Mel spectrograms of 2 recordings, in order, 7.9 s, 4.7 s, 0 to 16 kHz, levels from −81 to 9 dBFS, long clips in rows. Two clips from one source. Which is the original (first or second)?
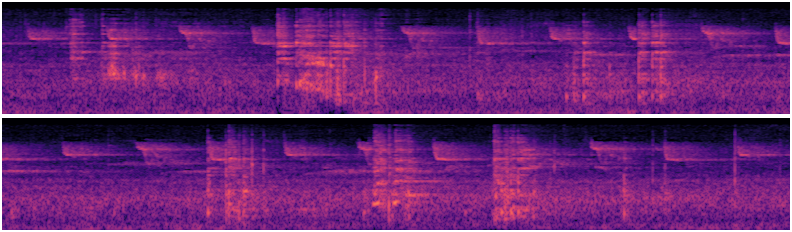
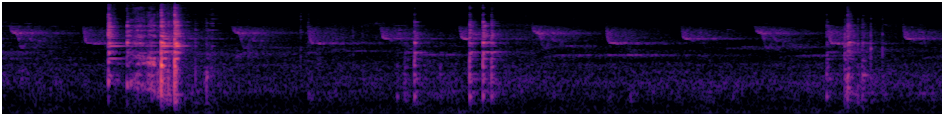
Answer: second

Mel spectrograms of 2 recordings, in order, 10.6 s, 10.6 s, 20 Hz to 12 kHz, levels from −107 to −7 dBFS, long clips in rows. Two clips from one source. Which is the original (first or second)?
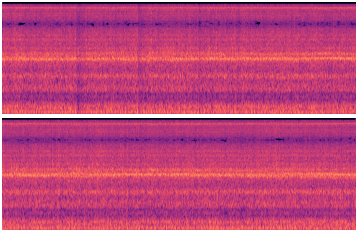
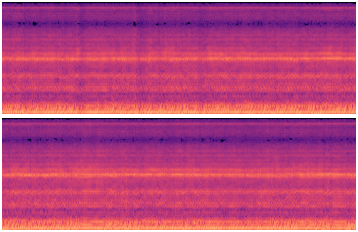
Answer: first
